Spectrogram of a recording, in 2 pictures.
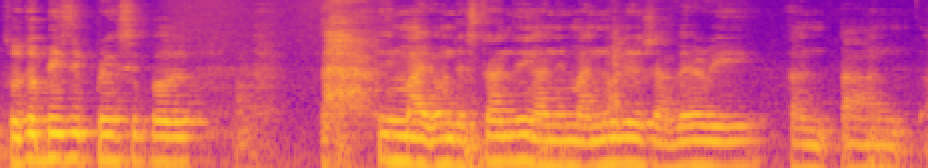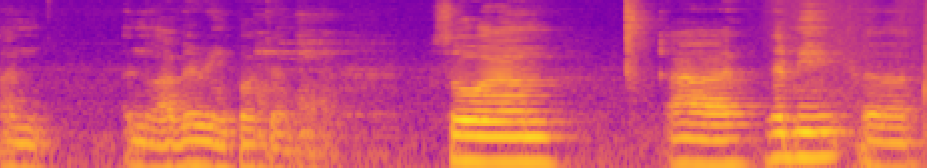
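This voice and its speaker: Halting man lecturing from Cameroon. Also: medium pitch, steady tone, darkish tone, echoey room, a little hiss or hum, low-quality recording. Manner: halting, many fillers and restarts. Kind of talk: informal lecture over a diagram.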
